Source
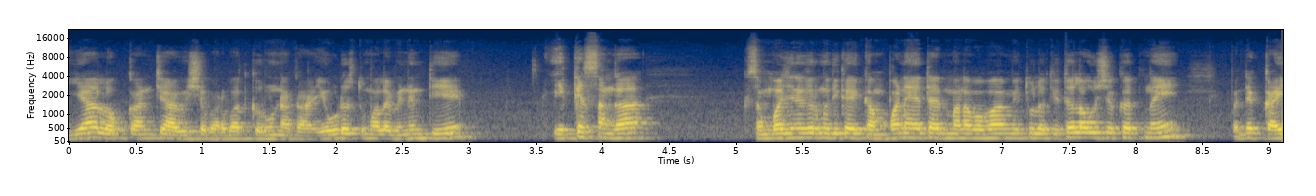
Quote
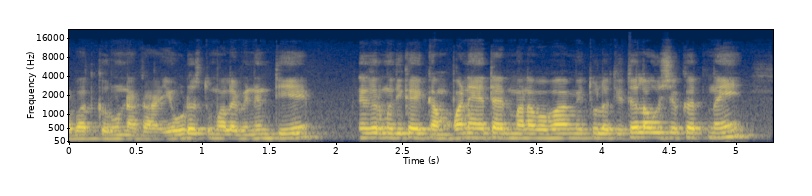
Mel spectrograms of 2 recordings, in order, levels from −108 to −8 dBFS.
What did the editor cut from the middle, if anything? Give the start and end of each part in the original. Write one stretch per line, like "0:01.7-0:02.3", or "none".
0:03.3-0:05.5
